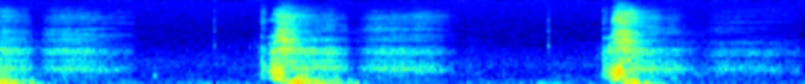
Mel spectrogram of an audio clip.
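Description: A man's forceful exhaled breaths, each with a short grunt falling in pitch, about one every second and a half. It is effort breathing in time with the reps of bent-over dumbbell rows against resistance bands.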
